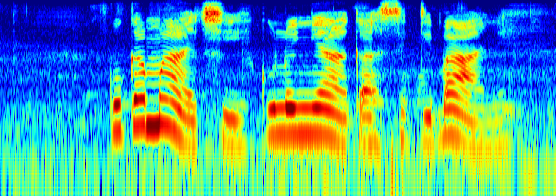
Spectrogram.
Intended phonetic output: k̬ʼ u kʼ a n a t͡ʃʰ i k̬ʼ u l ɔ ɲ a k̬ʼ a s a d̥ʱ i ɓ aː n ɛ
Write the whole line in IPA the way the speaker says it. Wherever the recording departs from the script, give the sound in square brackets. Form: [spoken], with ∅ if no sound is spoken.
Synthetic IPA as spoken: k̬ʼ u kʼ a [m] a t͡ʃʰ i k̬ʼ u l ɔ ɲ a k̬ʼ a s [i] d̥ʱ i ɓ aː n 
